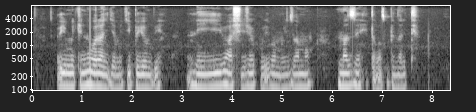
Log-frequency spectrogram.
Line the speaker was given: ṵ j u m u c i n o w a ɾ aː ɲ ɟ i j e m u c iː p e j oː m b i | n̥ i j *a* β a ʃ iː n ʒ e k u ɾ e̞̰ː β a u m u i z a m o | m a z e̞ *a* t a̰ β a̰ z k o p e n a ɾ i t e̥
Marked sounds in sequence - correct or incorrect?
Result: incorrect: i, incorrect: i

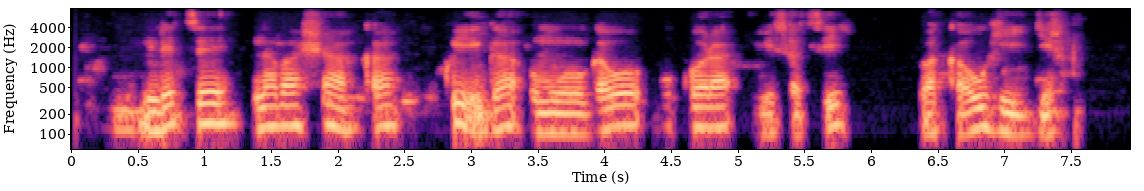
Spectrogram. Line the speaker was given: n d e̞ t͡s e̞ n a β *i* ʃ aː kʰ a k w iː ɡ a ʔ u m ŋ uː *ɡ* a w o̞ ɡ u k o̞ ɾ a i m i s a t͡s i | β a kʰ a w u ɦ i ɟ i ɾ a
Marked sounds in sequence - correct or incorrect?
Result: incorrect: a, correct

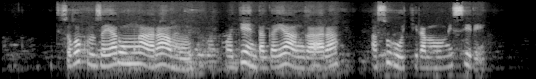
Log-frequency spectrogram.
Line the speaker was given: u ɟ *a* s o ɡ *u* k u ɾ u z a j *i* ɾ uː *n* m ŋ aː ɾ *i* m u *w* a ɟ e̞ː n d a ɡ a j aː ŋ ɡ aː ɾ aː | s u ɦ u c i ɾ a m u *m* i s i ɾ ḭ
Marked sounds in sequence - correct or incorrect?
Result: incorrect: i, incorrect: o, incorrect: a, incorrect: none, incorrect: a, correct, correct

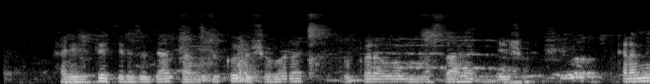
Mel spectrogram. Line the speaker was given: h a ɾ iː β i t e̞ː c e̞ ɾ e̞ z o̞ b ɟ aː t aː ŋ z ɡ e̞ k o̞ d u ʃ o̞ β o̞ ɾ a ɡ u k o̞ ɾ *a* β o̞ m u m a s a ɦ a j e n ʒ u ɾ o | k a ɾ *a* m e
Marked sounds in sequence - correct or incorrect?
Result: correct, correct

